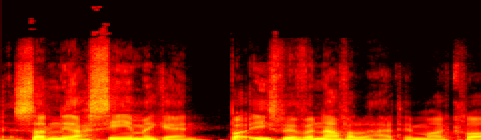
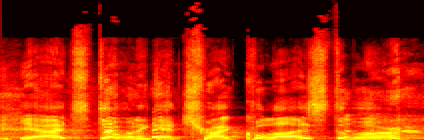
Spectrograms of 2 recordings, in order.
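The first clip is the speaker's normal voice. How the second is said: put-on much higher, louder whiny child; kid voice; 12 semitones higher, 5 dB louder than usual. Teacher voicing a child telling mum, high and whiny. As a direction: whine it like a sulky kid.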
